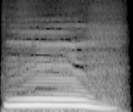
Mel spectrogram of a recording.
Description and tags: male voice mmhhhhuhhmmm
Male sigh. Recorded in the anechoic chamber at the USMT.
